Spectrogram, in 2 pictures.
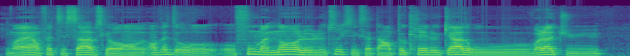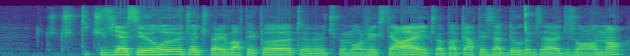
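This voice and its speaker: A man's voice: fairly low pitch, fairly even intonation, fairly quick, a little mellow. A young man, a coach, interviewing a client in casual, slangy chat. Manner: informal, slangy.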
